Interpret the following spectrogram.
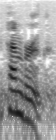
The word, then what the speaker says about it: Pembroke: cloth belt and the boat is called the Pembroke and there it is you're probably thinking oh didn't I just see Pembroke why did you say Pembroke well the guy who made it says that's how he pronounces it so I'm just pronouncing it with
